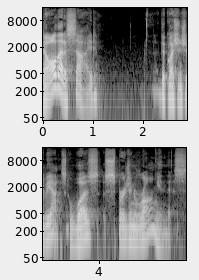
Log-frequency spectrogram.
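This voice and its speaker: An unremarkable speaking voice: a man at medium pitch with lively intonation and a moderate pace, on a very clean recording with a silent background. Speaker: pastor and podcast host. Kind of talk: casual chat.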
